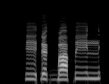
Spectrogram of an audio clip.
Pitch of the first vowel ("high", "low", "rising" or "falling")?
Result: low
